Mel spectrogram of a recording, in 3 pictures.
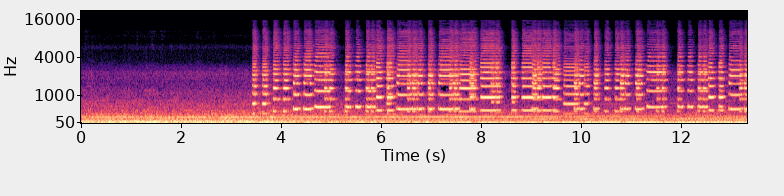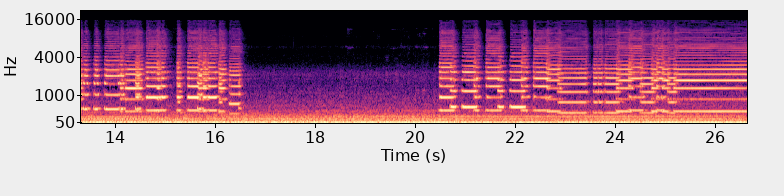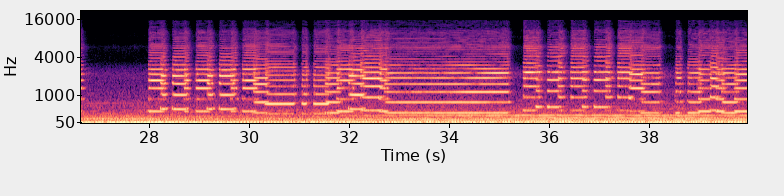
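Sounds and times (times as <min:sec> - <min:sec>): bus engine rumble: 0:00.0 - 0:39.9
multi-tone air horn tune: 0:03.4 - 0:16.6, 0:20.4 - 0:26.8, 0:28.0 - 0:39.9.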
